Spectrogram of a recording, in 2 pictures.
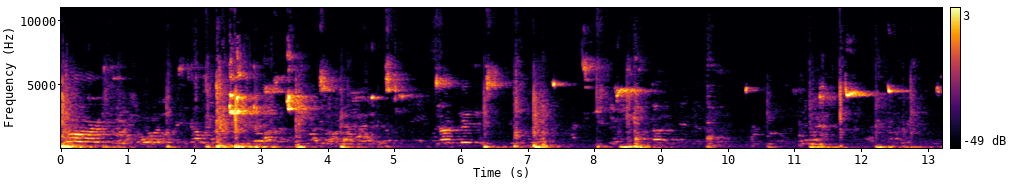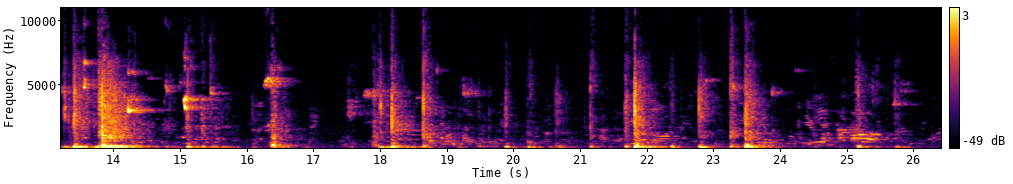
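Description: A volleyball is hit with sharp slaps in a large echoing gym.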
